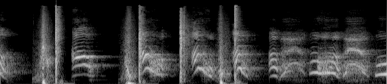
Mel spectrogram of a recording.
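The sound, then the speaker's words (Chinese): About six sharp, loud slaps land in quick pairs and single hits on a person's buttocks, with a voice whimpering and crying out between and after the strikes. “你打得越重，婊子这条狗就越爽。”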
